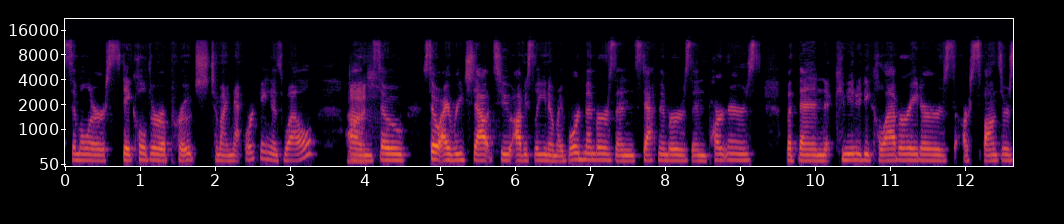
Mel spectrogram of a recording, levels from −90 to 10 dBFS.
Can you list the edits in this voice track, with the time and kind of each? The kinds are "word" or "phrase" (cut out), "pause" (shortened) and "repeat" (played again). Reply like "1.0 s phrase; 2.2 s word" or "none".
none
